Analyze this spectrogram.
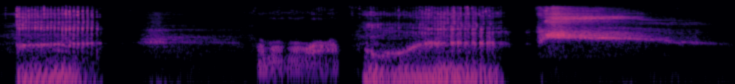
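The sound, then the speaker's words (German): A sleeping man snores into his pillow in bed: five loud, rough, rumbling snores in an uneven rhythm, some short and some drawn out, the last one fading slowly. No one speaks. “Ihr Mann schlief selig neben ihr und schnarchte unbekannte Weisen in sein Kissen.”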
